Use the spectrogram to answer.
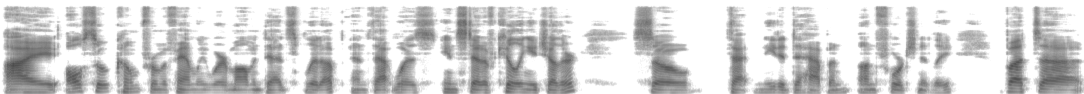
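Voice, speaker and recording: A man's voice: fairly low pitch, steady tone, a little slow, pushed and bright, no echo. A man hosting an interview, asking long, empathetic questions and relating them to his own life. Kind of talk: casual interview.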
